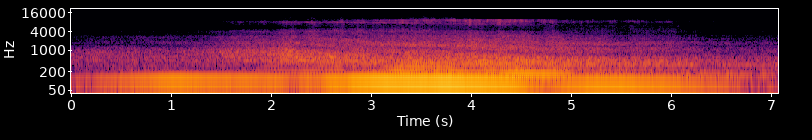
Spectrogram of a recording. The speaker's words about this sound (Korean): 농장 옆에 작은 비행장이 있었다. 마침 그때 작은 비행기가 또 다른 비행기를 매달고 막 이륙했다.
